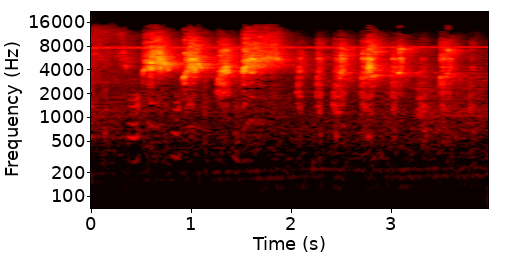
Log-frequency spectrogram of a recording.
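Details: Baby monkey named Lucie, very hungry for milk, crying: a run of shrill, high-pitched squealing bursts, about three a second, uneven in loudness, with faint background noise.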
